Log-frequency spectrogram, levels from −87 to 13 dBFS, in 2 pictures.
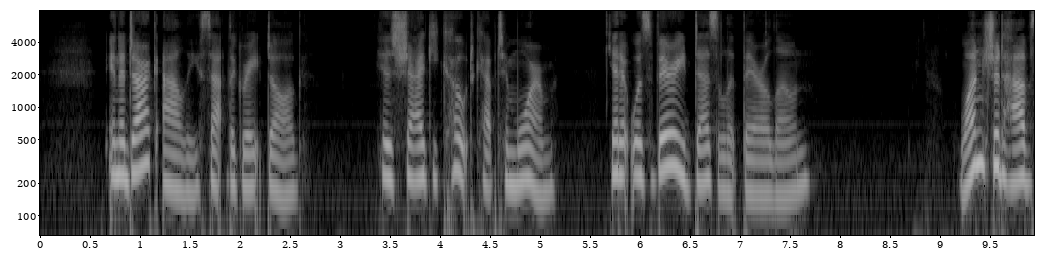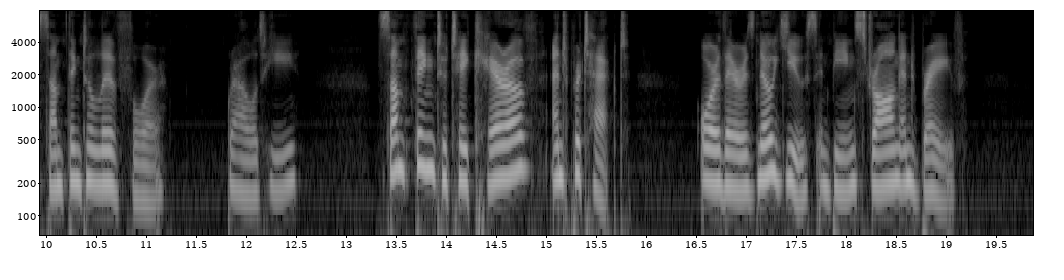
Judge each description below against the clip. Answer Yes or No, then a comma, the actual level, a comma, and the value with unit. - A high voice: Yes, high, 200 Hz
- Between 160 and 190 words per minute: No, average, 140 wpm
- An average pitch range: Yes, average, 4.3 semitones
